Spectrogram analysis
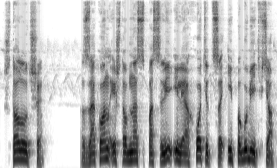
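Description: A man voicing an angry, desperate boy who shouts at his rivals. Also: mid-range voice, lively intonation, unhurried.

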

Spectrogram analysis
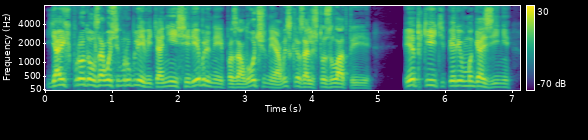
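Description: A man's voice: on the high side, expressive, fairly quick, lightly acted. A man voicing a pampered, petulant young man who answers sulkily and flares up. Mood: sulky. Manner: sulky, then sharply indignant.

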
